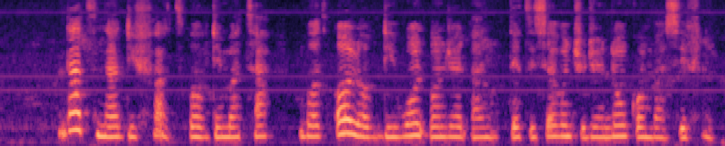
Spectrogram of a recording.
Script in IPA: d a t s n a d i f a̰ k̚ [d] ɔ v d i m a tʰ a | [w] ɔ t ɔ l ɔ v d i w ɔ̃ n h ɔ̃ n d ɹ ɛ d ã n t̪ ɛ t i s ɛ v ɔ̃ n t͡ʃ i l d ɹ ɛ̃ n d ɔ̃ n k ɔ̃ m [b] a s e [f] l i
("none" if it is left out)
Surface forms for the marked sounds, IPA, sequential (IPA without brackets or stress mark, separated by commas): t, b, b, f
